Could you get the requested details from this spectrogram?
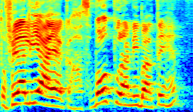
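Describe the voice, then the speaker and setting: A man's voice: very high voice, lively intonation, rapid-fire, darkish tone. A male chemistry teacher giving a casual online exam-prep lecture, chatty, repeating key points and checking in often with his students.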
